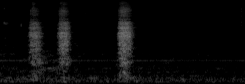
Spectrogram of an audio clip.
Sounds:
Sniff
